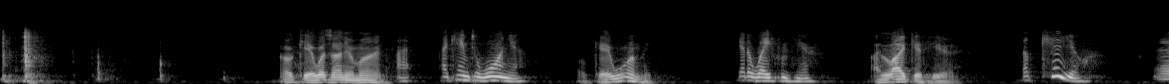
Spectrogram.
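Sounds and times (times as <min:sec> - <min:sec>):
door swinging shut with solid double thump: 0:00.0 - 0:00.6
speech: 0:02.8 - 0:06.6, 0:07.4 - 0:09.6, 0:10.2 - 0:11.0.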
